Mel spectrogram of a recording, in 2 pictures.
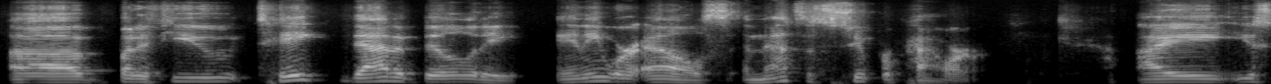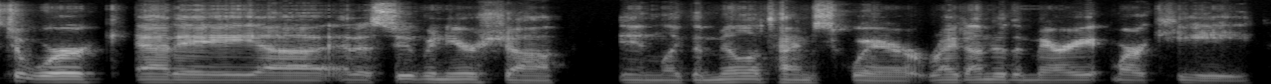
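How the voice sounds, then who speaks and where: A man's voice: lowish voice, moderate pace. A man, a guest illustrator telling chatty anecdotes in a podcast interview. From New York. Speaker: guest comic book illustrator. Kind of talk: casual storytelling in a podcast interview.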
